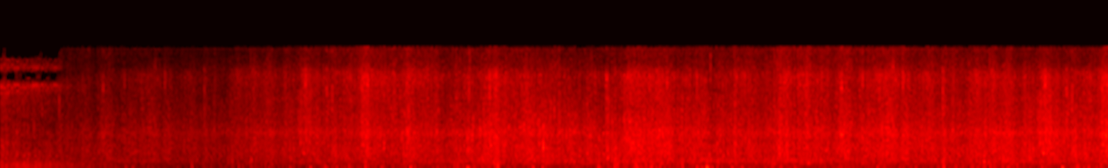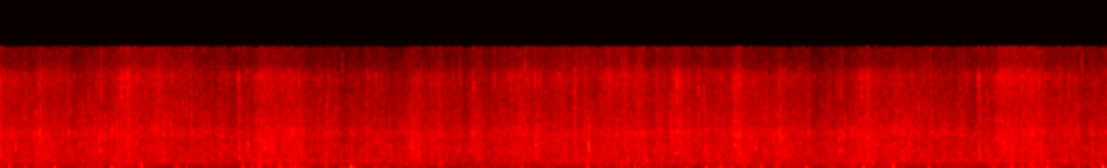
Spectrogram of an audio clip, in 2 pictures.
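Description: Water splashes and rushes steadily against the hull of a sailing boat.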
